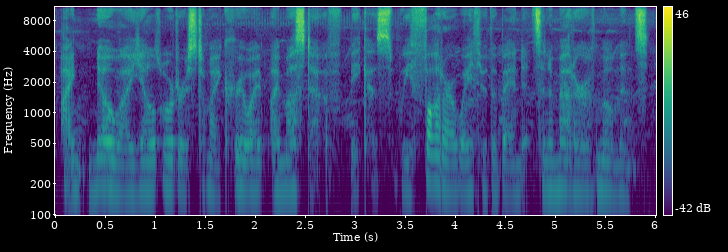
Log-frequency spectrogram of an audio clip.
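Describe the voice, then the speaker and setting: Woman acting as female orc warrior, protective girlfriend, soft and soothing, earnest, narrow pitch range, intimate fantasy audio roleplay. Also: flat delivery, brisk, lightly acted. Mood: anxious, loving.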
